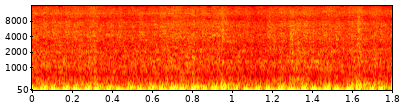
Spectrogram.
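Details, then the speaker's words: Harley-Davidson V-twin with air box off, idling after carburetor synchronization: loping, evenly firing idle with an odd light pop from Seafoam in the fuel. Carbs are dialed in and it sounds healthy, a normal idle. "But the idle sounds really good now. Yeah, those are pretty dialed in at this point."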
